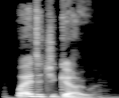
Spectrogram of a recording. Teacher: This time, the subject is you, and that's also usually pronounced using a weak form. Did you becomes did ya.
